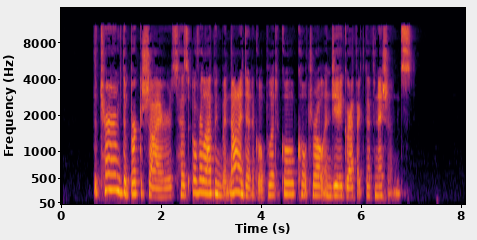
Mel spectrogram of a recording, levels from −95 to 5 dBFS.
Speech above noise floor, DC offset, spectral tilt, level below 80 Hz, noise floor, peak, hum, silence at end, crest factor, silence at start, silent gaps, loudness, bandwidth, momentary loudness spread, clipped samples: 61 dB; under 0.1%; -3.5 dB/octave; -68 dBFS; -80 dBFS; -2 dBFS; none; 1.1 s; 18 dB; 0.65 s; none; -19 LUFS; 11.5 kHz; 8 LU; under 0.1%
